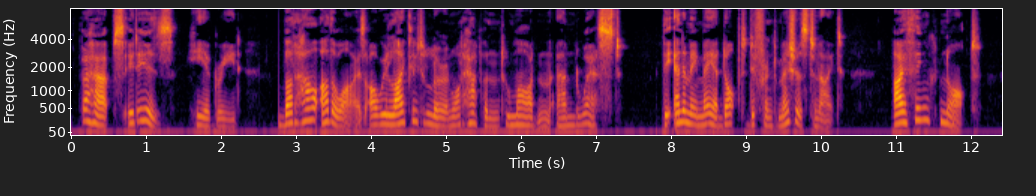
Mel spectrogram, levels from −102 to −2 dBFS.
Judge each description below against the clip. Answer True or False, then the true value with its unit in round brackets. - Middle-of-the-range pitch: True (175 Hz)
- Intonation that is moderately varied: True (4.9 semitones)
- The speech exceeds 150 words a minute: False (145 wpm)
